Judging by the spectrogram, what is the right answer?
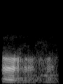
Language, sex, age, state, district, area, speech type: Malayalam, male, 30-45, Kerala, Kasaragod, urban, conversation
